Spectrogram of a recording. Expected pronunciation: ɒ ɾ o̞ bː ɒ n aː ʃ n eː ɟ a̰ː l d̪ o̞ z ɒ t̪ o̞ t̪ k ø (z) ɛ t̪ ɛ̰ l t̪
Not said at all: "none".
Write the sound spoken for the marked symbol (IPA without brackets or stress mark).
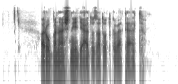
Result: v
